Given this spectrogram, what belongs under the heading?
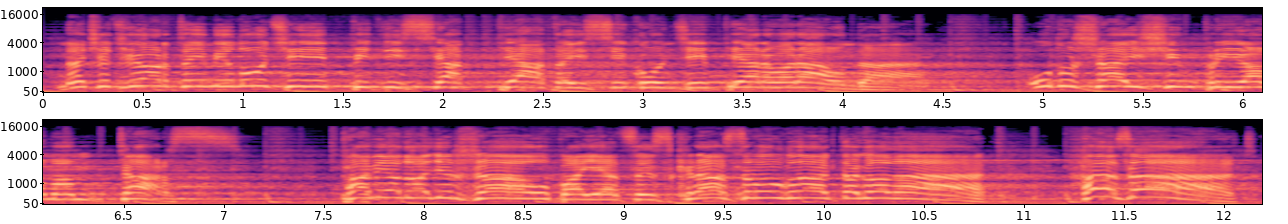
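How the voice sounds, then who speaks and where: A male ring announcer declaims slowly in a very high, raised voice, drawing out the words as he builds. His voice rings through a hall with long reverb. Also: lively intonation, vocal fry, a bit bright, faint music behind. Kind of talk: drawn-out fight result announcement. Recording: echoing arena PA with long reverb.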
